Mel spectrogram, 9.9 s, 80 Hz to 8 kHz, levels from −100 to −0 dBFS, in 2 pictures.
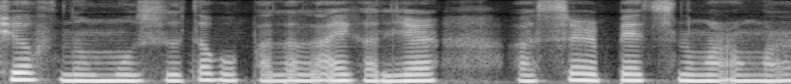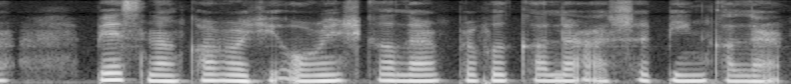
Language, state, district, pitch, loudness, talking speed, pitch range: Ao, Nagaland, Kohima, 210 Hz, -16 LUFS, 140 wpm, 205-215 Hz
